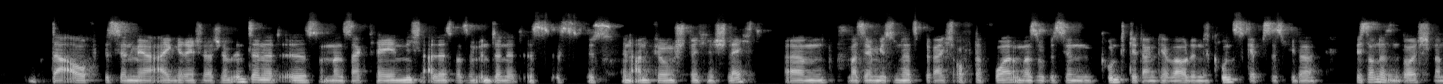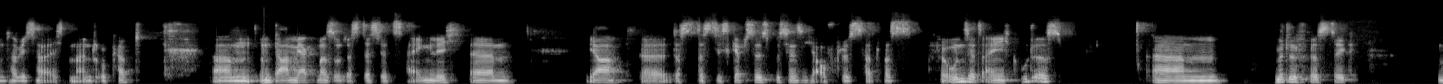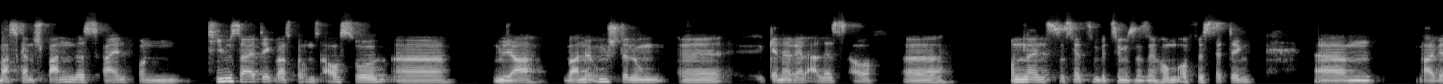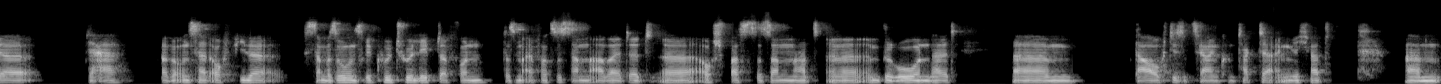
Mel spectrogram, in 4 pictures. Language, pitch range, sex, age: German, 90-105 Hz, male, 30-49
